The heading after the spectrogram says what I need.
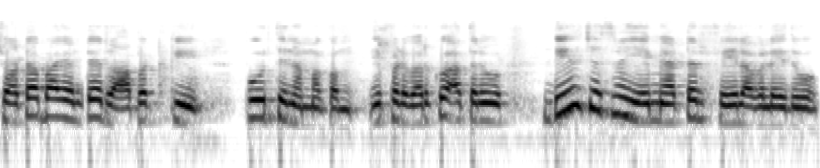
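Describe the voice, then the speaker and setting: A woman narrating an audio novel in a steady, expressive storytelling manner. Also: medium pitch, brisk. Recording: dull lo-fi audio.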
